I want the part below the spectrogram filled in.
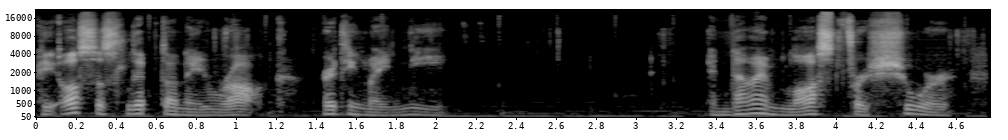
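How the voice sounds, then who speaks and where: A man reading a visual novel aloud as narrator, in an expressive, dramatic storybook style. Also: mid-range voice, moderate pace.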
